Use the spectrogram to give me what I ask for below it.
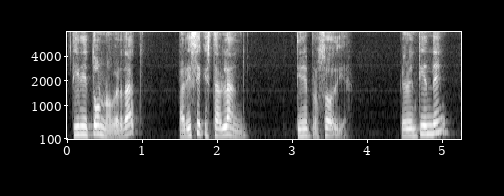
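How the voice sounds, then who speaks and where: A man's voice: high-pitched, expressive, moderate pace, mellow. A man giving a medical exam review lecture, explaining step by step and checking in with rhetorical questions. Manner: explanatory, asks rhetorical checks, acts out patients.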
